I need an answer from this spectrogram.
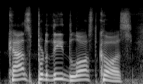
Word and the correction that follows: Caso perdido: No, he's not saying it right. Go ahead, Dan, say it right.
